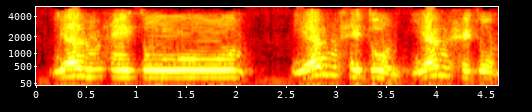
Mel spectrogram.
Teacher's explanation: أظهرنا النون هنا لوقوع الحاء بعدها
